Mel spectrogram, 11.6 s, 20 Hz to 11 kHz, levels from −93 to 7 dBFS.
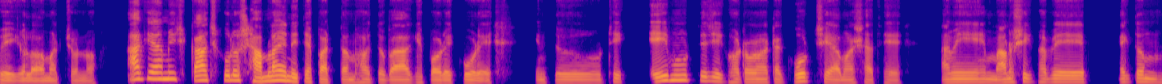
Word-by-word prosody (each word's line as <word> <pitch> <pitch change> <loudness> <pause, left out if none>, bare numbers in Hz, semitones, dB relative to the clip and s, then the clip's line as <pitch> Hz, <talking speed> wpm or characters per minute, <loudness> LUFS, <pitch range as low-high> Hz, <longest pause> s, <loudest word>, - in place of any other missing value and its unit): হয়ে 90 -4 +1
গেল 85 0 -2
আমার 85 -2 -4
জন্য। 85 -1 -7 0.5
আগে 245 +2 +1
আমি 245 0 +5
স - - -9
কাজগুলো 190 0 +5
সামলায় 170 +5 +6
নিতে 135 -1 +1
পারতাম 110 0 0
হয়তোবা 110 -2 -2
আগে-পরে 100 -1 -2
করে, 95 -5 +1 0.5
কিন্তু 105 +1 -9 0.5
ঠিক 135 -3 -5 0.4
এই 180 - +5
মুহূর্তে 195 -2 -1
যে 150 - +2
ঘটনাটা 120 -1 -1 0.2
ঘটছে 150 -3 +1
আমার 105 0 -4
সাথে 105 0 -7 0.6
আমি 120 +1 0 0.4
মানসিকভাবে 125 +1 0 0.6
একদম 130 +2 -2
120 Hz, 135 wpm, -23 LUFS, 105-150 Hz, 0.6 s, সামলায়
